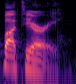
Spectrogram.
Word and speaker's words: Bakhtiari: I like Bakhtiari.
